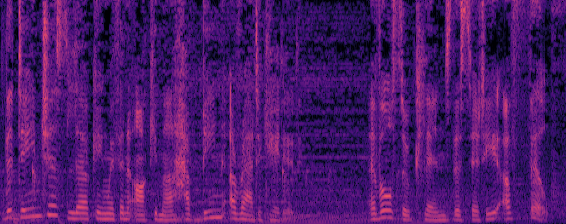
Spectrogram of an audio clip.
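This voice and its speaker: A woman voicing a noble demigod ruler in a video game, composed, stern and resolute, with formal, measured delivery. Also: mid-range voice, lively intonation, over music, lightly acted. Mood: firm defiance. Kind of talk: game voice acting.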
